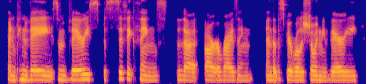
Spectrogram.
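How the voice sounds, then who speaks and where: A woman's fairly low-pitched voice comes through against a quiet background. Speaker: spiritual teacher and astrologer. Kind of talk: spoken channeled talk to viewers. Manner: frequent pauses.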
